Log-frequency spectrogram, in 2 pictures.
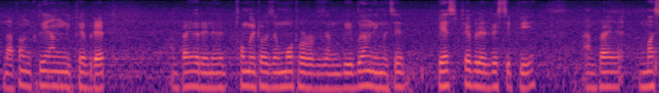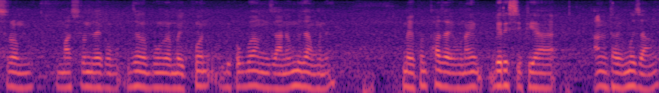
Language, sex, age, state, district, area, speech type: Bodo, male, 30-45, Assam, Chirang, rural, spontaneous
